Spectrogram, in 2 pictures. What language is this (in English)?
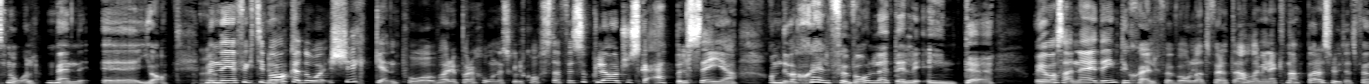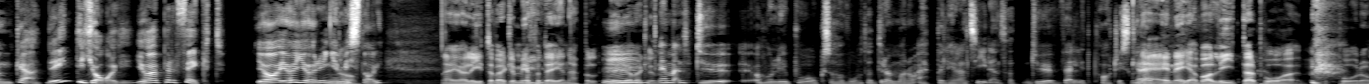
Swedish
